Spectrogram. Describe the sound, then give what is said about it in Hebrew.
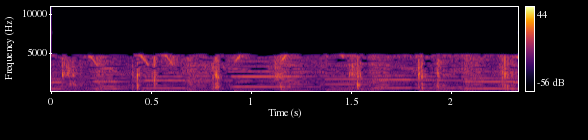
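A strong horse's hooves clop in a steady, even rhythm, about two or three steps a second, moderately loud, over a low rumbling background with no talking. “זה סוס חזק. הוא לבד יכול לסחוב אפילו.”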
